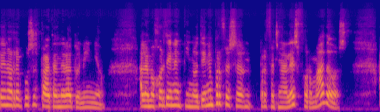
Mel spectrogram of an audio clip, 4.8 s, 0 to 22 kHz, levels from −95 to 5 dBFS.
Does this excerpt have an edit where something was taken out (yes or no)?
yes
